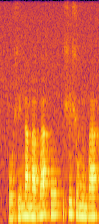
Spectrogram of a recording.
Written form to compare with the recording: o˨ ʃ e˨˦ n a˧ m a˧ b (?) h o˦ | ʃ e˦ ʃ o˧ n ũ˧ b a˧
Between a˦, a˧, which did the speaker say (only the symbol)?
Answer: a˦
